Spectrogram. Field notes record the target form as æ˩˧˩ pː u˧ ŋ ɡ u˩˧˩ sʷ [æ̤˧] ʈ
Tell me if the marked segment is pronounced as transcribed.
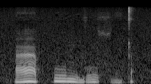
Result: yes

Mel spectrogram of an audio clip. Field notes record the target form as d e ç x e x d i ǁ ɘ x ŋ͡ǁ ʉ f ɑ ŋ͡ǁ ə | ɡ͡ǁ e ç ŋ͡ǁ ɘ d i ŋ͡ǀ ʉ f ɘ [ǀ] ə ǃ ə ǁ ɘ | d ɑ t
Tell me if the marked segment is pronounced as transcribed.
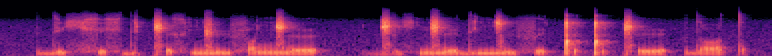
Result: no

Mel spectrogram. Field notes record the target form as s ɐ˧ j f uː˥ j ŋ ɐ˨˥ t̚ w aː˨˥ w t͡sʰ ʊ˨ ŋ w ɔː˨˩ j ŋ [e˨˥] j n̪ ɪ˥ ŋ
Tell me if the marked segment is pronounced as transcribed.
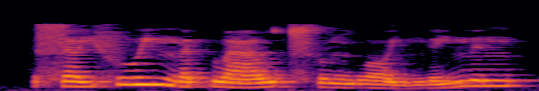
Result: yes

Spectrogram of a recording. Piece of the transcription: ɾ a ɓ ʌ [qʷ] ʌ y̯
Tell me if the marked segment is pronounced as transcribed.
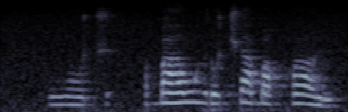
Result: yes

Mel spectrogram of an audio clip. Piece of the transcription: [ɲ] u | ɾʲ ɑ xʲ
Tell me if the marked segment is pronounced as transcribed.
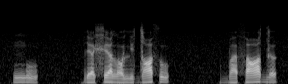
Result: no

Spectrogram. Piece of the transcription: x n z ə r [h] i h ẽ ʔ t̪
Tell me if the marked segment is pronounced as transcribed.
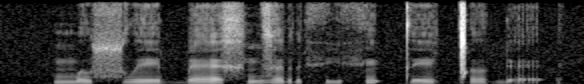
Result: yes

